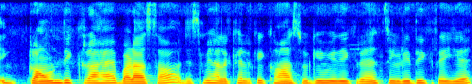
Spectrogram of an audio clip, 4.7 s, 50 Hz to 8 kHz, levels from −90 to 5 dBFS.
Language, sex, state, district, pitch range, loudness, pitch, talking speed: Hindi, female, Chhattisgarh, Bilaspur, 185-200 Hz, -18 LUFS, 190 Hz, 240 wpm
